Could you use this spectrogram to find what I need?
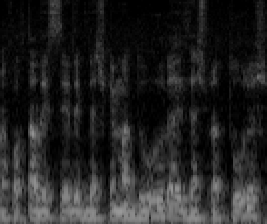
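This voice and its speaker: Audible room echo fills the recording. The voice in it is somewhat breathy. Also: man. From Brazil, Pará (Vigia). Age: 30s. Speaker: sitting volleyball athlete and teacher. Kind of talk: interview testimony. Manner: halting, with repetitions.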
